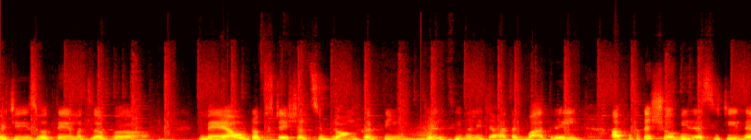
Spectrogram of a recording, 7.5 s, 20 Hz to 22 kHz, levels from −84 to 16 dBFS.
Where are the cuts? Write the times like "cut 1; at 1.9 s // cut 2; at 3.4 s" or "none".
cut 1; at 4.2 s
